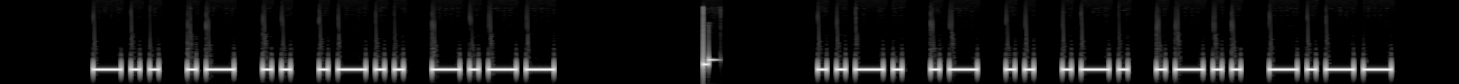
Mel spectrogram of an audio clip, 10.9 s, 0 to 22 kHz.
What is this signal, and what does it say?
Morse code, heard as a keyed tone, about 17 wpm, 700 Hz. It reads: DAILY FAIRLY
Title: Sentences from Top 1100 Words - New Word Drill - 17wpm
